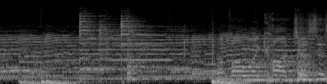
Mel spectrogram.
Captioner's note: bell ringing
